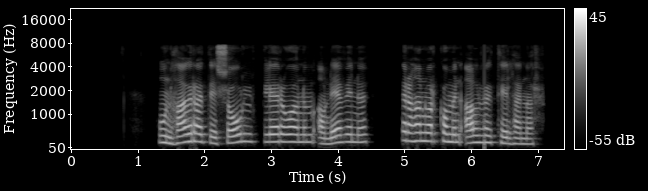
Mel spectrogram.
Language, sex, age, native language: Icelandic, female, 60-69, Icelandic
